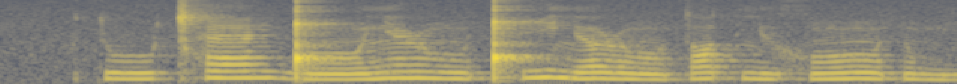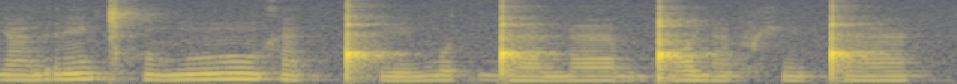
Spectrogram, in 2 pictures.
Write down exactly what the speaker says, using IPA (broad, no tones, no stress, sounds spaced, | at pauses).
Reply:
t uː ǀʰ æː ŋ ŋ͡ǃ õː lʲ æ̃ ɭ ũː ǃʰ i lʲ ɒ ɭ õː t ɒ t lʲ u x õː t ũ m j æ̃ r ẽ ǀʰ õ ŋ ũː x æ̃ t ǃʰ ẽ ŋ o t ŋ͡ǃ æ ŋ æː b ŋ͡ǃ ɒ j æ̃ f ʃ ẽ ǃ æ̃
